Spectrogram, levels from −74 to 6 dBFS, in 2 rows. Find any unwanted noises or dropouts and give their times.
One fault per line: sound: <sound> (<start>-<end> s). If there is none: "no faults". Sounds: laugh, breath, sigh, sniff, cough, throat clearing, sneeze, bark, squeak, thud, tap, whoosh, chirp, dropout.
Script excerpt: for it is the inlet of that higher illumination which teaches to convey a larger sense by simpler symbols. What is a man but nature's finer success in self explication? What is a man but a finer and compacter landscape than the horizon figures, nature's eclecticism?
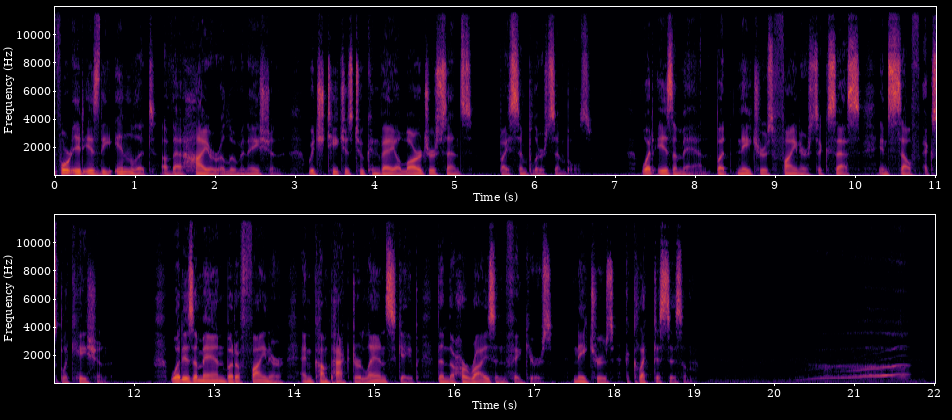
sound: breath (20.2-21.7 s)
